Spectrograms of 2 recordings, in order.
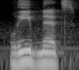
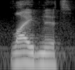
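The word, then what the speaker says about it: Leibniz: If I were to say uler, fermat, libnets or descartes, someone would rightly correct me and say that the pronunciations should be more like oiler, ferma, linen or decart.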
